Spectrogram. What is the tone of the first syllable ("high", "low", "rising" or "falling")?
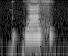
low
